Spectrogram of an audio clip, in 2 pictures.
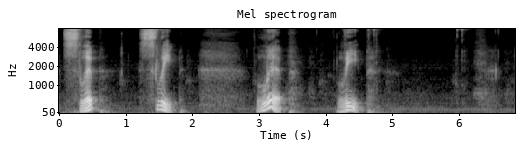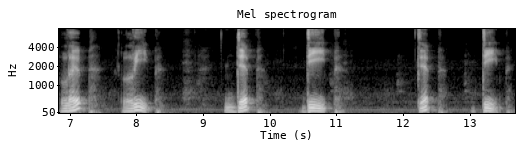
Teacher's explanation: So slip and sleep, lip and leap, dip and deep. If we say deep shorter, dip, it necessarily becomes a different sound. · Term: short E long E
